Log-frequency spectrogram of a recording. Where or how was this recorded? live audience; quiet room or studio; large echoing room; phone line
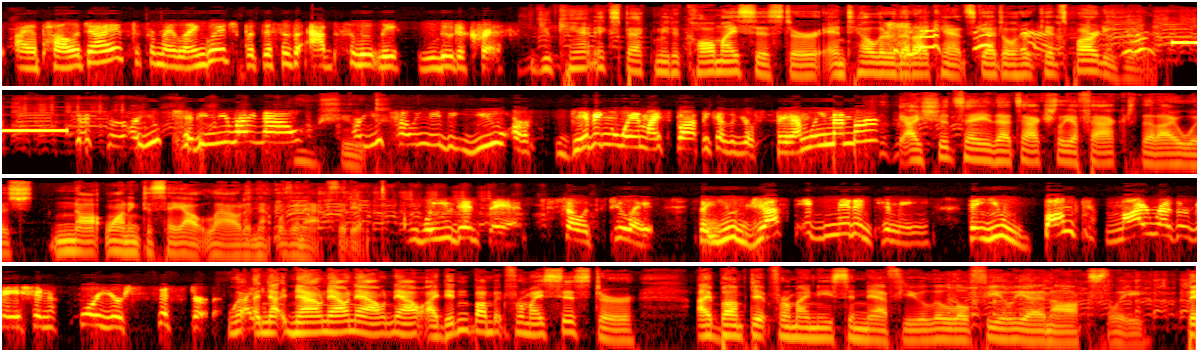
phone line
